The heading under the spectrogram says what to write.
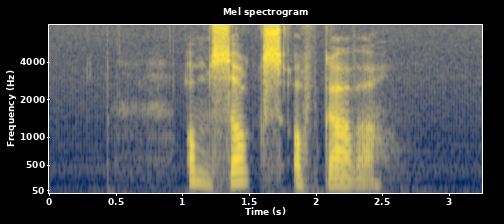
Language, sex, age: Norwegian, female, 57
